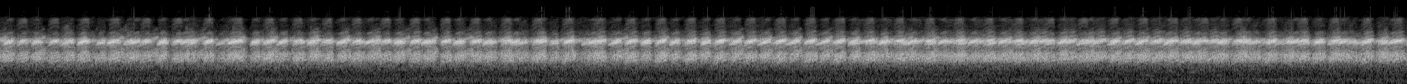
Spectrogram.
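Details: Japanese tree frog croaking in a steady, fast chorus of bright, rasping pulses, roughly three per second, with overlapping callers forming a continuous trill and no other clear sounds.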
